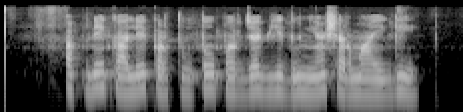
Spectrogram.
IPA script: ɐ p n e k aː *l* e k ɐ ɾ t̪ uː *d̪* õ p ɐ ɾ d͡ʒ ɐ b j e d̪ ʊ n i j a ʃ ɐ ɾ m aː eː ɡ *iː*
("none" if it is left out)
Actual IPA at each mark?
l, t̪, iː

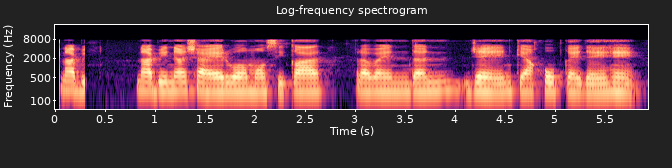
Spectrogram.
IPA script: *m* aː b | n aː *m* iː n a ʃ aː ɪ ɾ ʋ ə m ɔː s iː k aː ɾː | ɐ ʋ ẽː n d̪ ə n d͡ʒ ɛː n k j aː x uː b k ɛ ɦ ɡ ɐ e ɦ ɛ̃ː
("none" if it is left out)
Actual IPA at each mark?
n, b

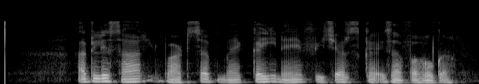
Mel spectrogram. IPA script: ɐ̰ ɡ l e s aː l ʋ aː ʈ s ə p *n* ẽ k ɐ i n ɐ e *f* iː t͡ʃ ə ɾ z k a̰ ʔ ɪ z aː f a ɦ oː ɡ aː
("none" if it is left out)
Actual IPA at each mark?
m, f

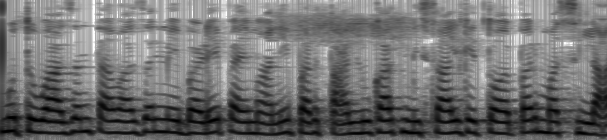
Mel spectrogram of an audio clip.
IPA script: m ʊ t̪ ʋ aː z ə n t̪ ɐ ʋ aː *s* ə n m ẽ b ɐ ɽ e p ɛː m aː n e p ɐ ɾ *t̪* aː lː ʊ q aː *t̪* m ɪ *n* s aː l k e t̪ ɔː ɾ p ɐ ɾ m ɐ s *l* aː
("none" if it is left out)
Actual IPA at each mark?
z, t̪, t̪, none, l

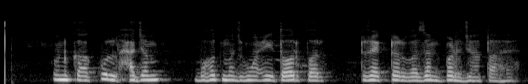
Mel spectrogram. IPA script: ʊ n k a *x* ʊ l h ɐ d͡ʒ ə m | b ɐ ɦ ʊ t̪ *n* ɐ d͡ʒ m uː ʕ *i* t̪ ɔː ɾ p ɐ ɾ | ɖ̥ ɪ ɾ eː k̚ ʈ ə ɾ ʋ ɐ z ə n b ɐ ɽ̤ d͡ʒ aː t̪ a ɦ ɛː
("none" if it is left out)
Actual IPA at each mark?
k, m, i

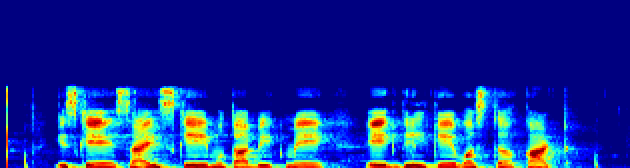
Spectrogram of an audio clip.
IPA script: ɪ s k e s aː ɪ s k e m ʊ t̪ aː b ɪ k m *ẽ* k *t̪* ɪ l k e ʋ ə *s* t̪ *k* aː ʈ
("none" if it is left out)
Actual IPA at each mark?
ẽː, d̪, s, k

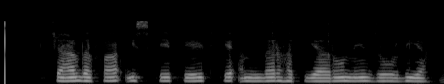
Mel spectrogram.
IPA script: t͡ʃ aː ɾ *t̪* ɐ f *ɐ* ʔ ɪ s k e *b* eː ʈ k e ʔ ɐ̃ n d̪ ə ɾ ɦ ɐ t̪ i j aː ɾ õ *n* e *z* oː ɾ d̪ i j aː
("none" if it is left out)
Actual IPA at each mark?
d̪, a, p, n, z

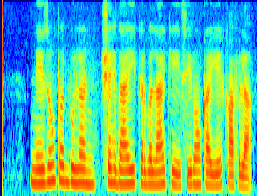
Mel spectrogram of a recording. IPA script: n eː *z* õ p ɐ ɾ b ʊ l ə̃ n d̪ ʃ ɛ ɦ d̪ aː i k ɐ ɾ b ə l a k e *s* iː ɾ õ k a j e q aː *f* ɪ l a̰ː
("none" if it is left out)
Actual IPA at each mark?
z, s, f

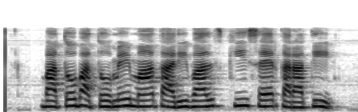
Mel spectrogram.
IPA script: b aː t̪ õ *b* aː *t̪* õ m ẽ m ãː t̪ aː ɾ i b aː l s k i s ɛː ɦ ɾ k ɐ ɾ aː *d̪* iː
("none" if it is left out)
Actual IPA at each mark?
b, t̪, t̪

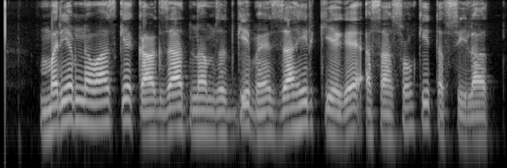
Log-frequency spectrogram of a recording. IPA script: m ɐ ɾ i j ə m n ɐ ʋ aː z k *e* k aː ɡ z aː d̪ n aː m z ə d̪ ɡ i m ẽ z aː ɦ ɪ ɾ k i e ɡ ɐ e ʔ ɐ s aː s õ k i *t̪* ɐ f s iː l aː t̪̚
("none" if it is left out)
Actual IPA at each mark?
e, t̪

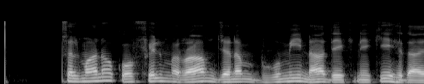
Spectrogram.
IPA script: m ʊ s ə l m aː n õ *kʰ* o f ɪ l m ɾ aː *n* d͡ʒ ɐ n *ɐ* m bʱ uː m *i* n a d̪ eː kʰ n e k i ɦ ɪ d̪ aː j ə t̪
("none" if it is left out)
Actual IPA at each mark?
k, m, ə, i

